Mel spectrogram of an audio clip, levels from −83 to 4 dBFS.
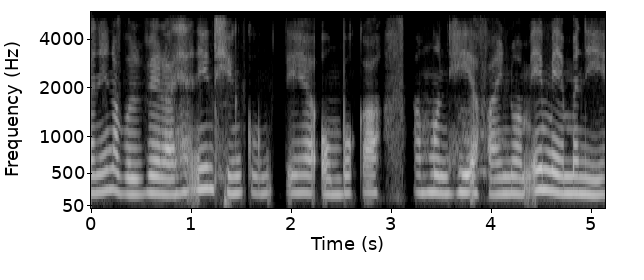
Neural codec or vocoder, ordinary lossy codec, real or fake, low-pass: none; none; real; 5.4 kHz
